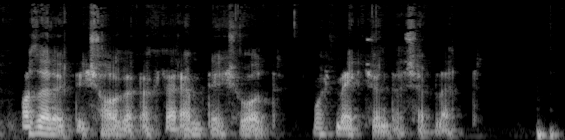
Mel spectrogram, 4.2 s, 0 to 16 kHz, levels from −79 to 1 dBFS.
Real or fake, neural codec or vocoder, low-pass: real; none; 14.4 kHz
